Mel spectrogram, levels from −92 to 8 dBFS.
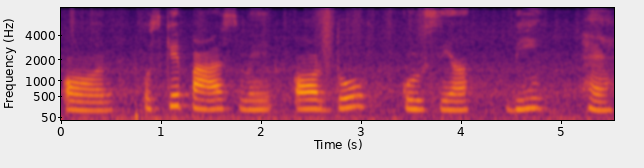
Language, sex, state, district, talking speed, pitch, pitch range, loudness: Hindi, female, Madhya Pradesh, Dhar, 95 wpm, 200 Hz, 185-215 Hz, -21 LUFS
